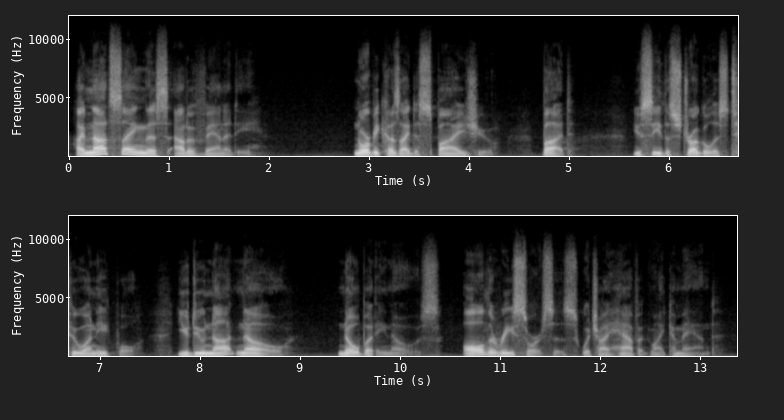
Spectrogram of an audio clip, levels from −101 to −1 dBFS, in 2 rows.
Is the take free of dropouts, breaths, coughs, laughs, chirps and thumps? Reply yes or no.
yes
